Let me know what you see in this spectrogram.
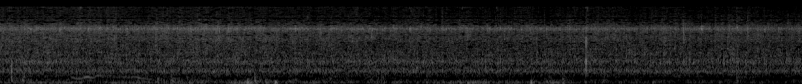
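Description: Curry masala frying in oil in a metal kadai: a steady sizzling hiss, with a couple of faint ticks near the end.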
